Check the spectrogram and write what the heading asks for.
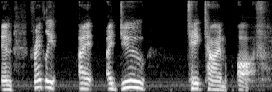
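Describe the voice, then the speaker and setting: An American man appears as a podcast guest in a casual interview, candid and laid-back and swearing freely. His voice is fairly high and animated, and he draws out his words.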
